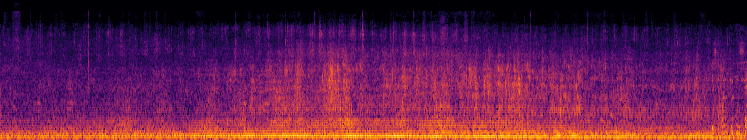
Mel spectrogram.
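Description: Hawker Fury Mark I biplane fighter flying at an airshow, its propeller engine droning steadily and loudly overhead with a wavering pitch, while a commentator talks over it.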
